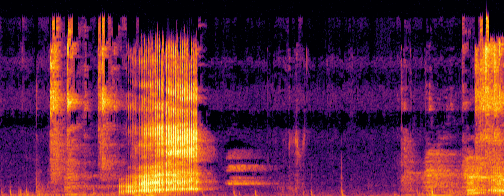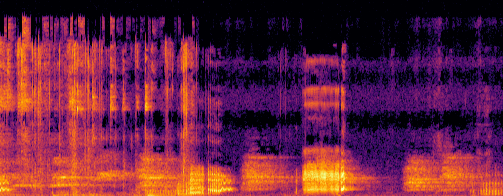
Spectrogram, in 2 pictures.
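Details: Pet Amazon parrots hanging out together: a loud, harsh squawk bursts out early, followed by a jumble of shorter raspy squawks and chatter in uneven runs.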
